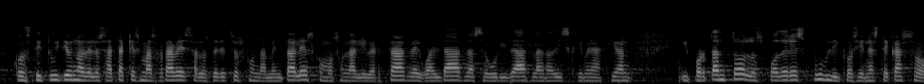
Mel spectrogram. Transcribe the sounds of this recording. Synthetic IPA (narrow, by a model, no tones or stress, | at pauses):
ko̞nst̪it̪uʝe̞uno̞ð̞e̞lo̞sat̪ake̞zmazɣ̞ɾaβ̞e̞salo̞zðe̞ɾe̞t͡ʃo̞sfund̪amẽnt̪ale̞sko̞mo̞so̞nlaliβ̞e̞ɾt̪aðlaiɣwald̪aðlase̞ɣ̞uɾiðaðlano̞ð̞iskɾimĩnaθjo̞n | ipo̞ɾt̪ant̪o̞lo̞spo̞ð̞e̞ɾe̞spuβliko̞sie̞ne̞st̪e̞kaso̞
